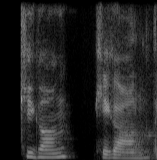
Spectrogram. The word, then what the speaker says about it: Qigong: Qigong.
